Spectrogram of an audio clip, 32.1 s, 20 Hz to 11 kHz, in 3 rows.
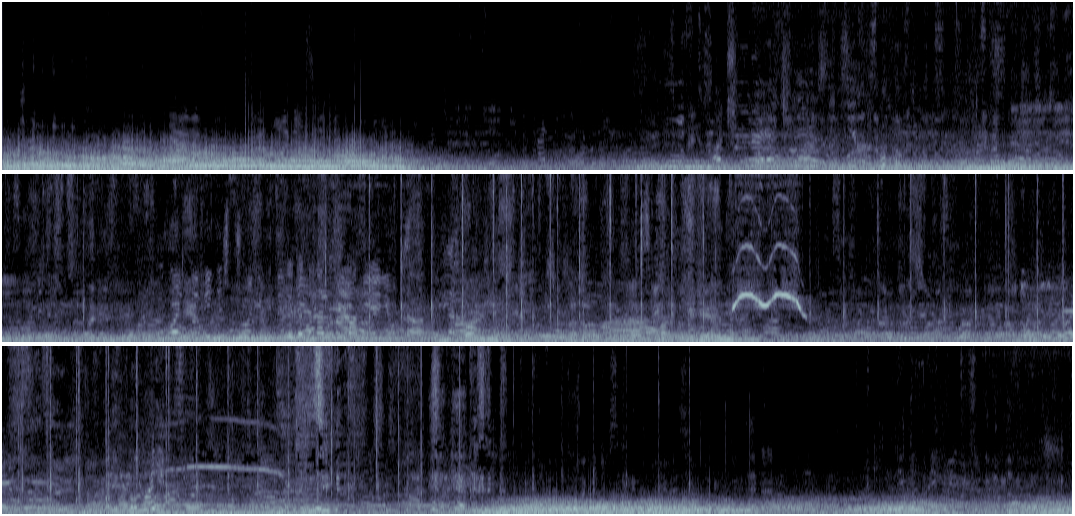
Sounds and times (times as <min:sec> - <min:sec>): Speech: 0:04.0 - 0:26.4, 0:27.1 - 0:32.1.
